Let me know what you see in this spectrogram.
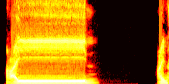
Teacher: আইন হরফ হলকের মধ্যখান থেকে চাপ দিয়ে উচ্চারণ করব, কারণ আইনের মাখরাজ হলকের মধ্যখান থেকে হবে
